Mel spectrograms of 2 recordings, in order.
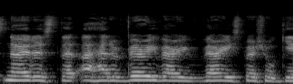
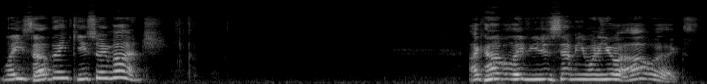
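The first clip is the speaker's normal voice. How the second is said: real tears; 3 semitones higher than usual. Real, not acted. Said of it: "I'm legitimately crying".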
